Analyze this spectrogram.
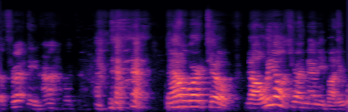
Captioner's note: chuckles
